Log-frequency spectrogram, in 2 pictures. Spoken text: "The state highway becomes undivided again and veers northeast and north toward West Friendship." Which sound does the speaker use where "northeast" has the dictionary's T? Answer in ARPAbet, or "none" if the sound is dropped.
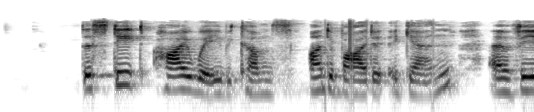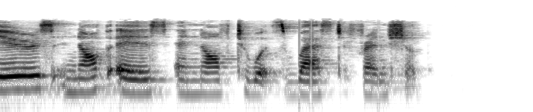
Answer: none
